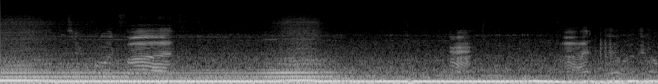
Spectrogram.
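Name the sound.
freshly tuned engine revving under load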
